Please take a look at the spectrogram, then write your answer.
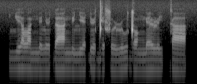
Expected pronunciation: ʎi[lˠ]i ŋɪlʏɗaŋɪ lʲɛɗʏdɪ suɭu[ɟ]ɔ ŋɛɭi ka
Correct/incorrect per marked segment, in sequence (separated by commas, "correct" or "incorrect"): correct, incorrect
